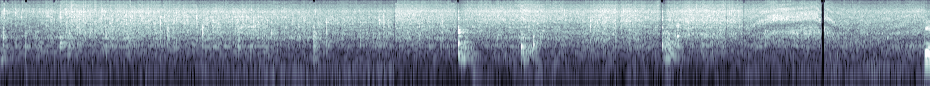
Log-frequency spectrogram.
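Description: Green chillies and onion stir-fry in a pan for a ladies finger fry, with a steady loud sizzle throughout and occasional scrapes from stirring, close up and without any talking.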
